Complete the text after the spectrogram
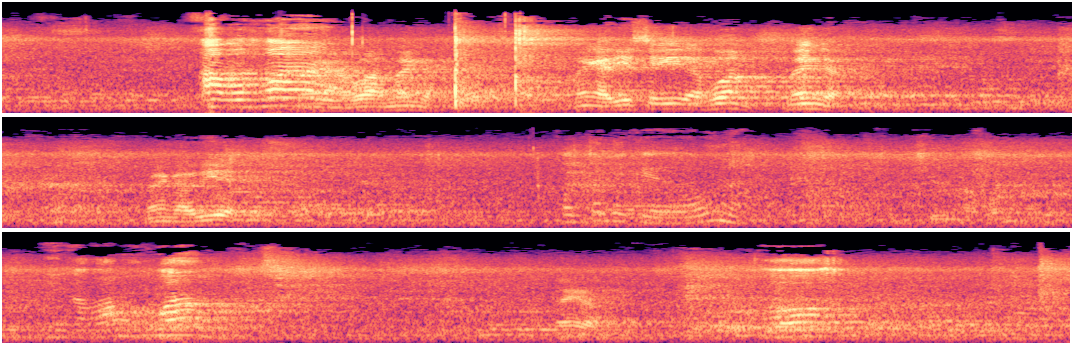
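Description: A man talks nearby in a small echoing room.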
